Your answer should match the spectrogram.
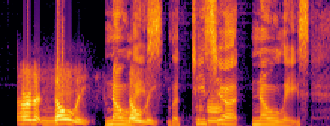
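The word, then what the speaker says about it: Knollys: yes and her last name I heard it noli's Leticia noli's she she was a descendant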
